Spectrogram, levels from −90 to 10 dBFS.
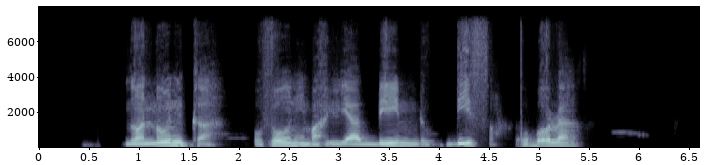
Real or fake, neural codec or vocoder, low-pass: fake; codec, 16 kHz, 0.5 kbps, X-Codec, HuBERT features, trained on general audio; 7.2 kHz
